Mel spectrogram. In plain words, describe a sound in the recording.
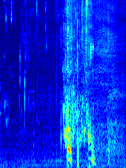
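Water splashes softly as a fish is let go.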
